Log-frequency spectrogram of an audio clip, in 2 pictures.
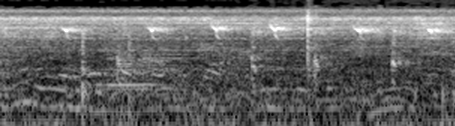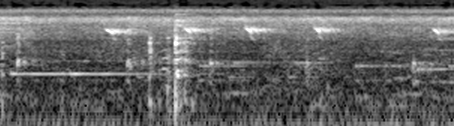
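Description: Outdoor ambience of small birds chirping, short falling chirps repeated about twice a second, with a couple of sharp knocks about two and four seconds in.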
